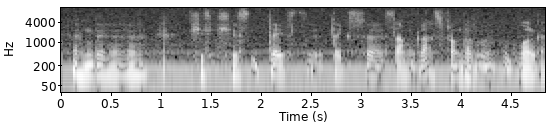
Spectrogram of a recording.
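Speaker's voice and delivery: normal talking voice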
